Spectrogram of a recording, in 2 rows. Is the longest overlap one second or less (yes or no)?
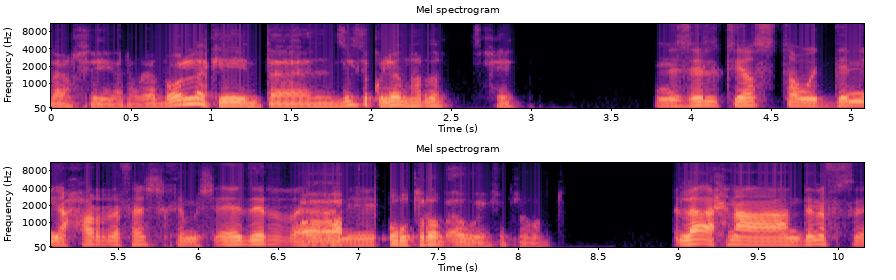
yes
